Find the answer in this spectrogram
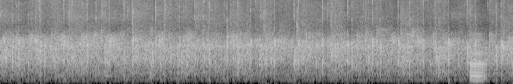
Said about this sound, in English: All right, great. Well, I think we're going to have to leave it there. Let's have another big round of applause. Thank you.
